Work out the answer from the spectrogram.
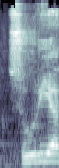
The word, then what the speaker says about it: सूर्या: सूर्या कहो, सूर्या या सूर्य, जो भी उनके नाम का सही उच्चारण है, उनका तमिल सिनेमा में बड़ा नाम रहा है।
